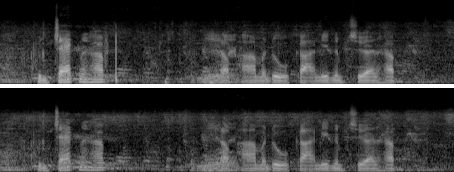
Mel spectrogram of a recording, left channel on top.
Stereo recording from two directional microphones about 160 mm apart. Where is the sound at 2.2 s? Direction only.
15° left (ahead or behind).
